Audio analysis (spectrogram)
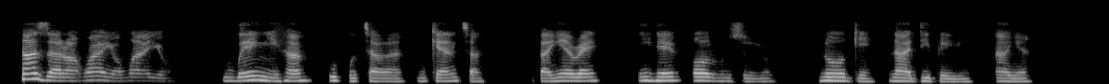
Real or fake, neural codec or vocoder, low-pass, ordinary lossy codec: fake; codec, 16 kHz, 1.1 kbps, Voila-Tokenizer; none; none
